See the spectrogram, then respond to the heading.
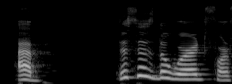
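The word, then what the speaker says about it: أب: It's pronounced ab.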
